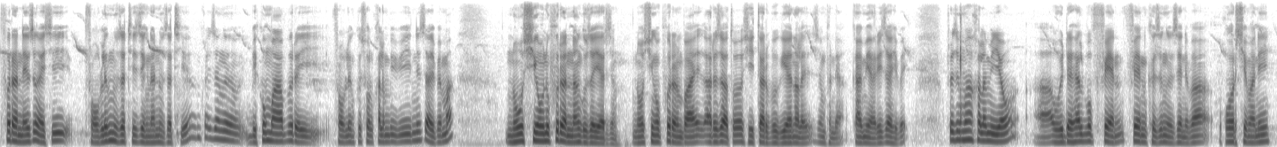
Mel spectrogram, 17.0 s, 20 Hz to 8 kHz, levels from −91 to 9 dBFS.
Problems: none marked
